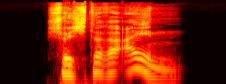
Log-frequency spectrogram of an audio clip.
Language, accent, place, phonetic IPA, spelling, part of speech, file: German, Germany, Berlin, [ˌʃʏçtəʁə ˈaɪ̯n], schüchtere ein, verb, De-schüchtere ein.ogg
- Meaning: inflection of einschüchtern: 1. first-person singular present 2. first-person plural subjunctive I 3. third-person singular subjunctive I 4. singular imperative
